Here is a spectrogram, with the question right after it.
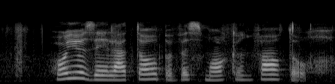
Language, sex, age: Afrikaans, female, 19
